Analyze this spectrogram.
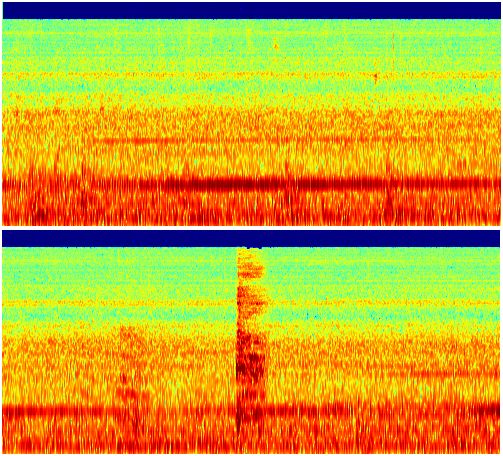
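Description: Wheels of an electric express train rumble on the rails at speed, heard from inside a carriage.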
